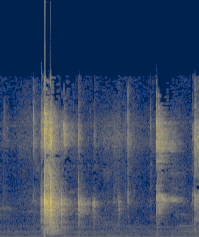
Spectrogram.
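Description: A sharp click about half a second in, then a few softer taps: a crochet hook and small items being handled and set down on a wooden tabletop.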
